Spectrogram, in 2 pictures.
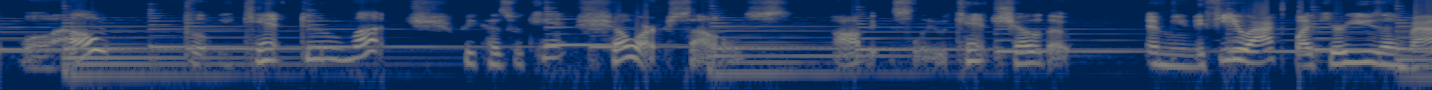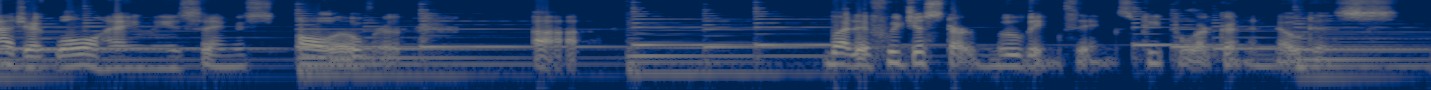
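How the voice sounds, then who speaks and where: A raspy put-on character voice speaks at a moderate pace with clear music in the background. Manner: mischievous.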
